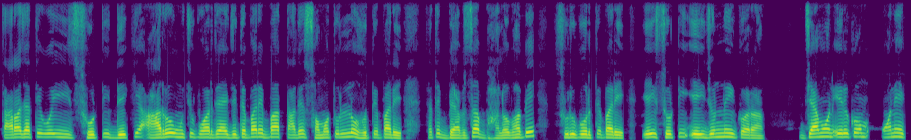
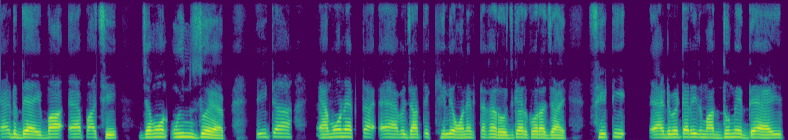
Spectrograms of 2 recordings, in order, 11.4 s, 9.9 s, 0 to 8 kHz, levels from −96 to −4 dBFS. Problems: none marked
